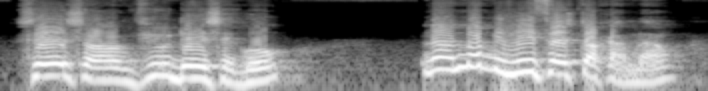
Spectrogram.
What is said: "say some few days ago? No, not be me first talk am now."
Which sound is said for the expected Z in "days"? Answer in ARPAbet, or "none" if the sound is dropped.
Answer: S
